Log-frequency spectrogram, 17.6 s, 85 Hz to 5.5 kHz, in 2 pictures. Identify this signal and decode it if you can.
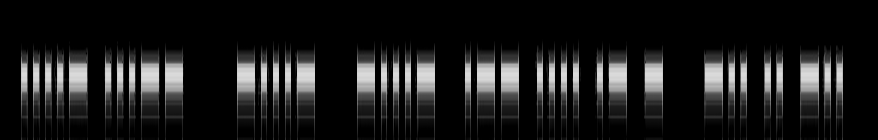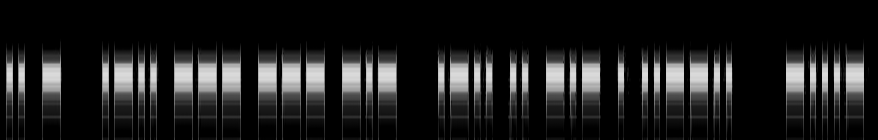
Morse code, heard as a keyed tone, about 20 wpm, 600 Hz. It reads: 43 <BT> <BT> WHAT DID IT LOOK LIKE? <BT>
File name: cw-books / winnie-the-pooh / winnie-20wpm-page-0043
